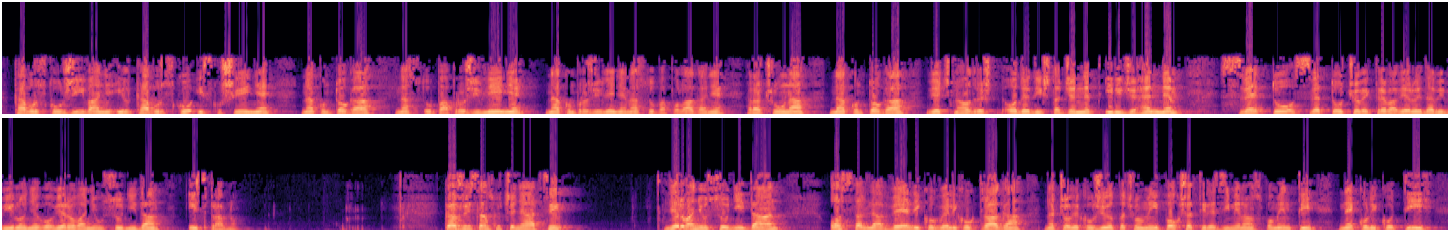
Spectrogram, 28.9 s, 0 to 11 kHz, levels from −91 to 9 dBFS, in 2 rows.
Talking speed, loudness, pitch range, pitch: 120 wpm, -11 LUFS, 130-155 Hz, 140 Hz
